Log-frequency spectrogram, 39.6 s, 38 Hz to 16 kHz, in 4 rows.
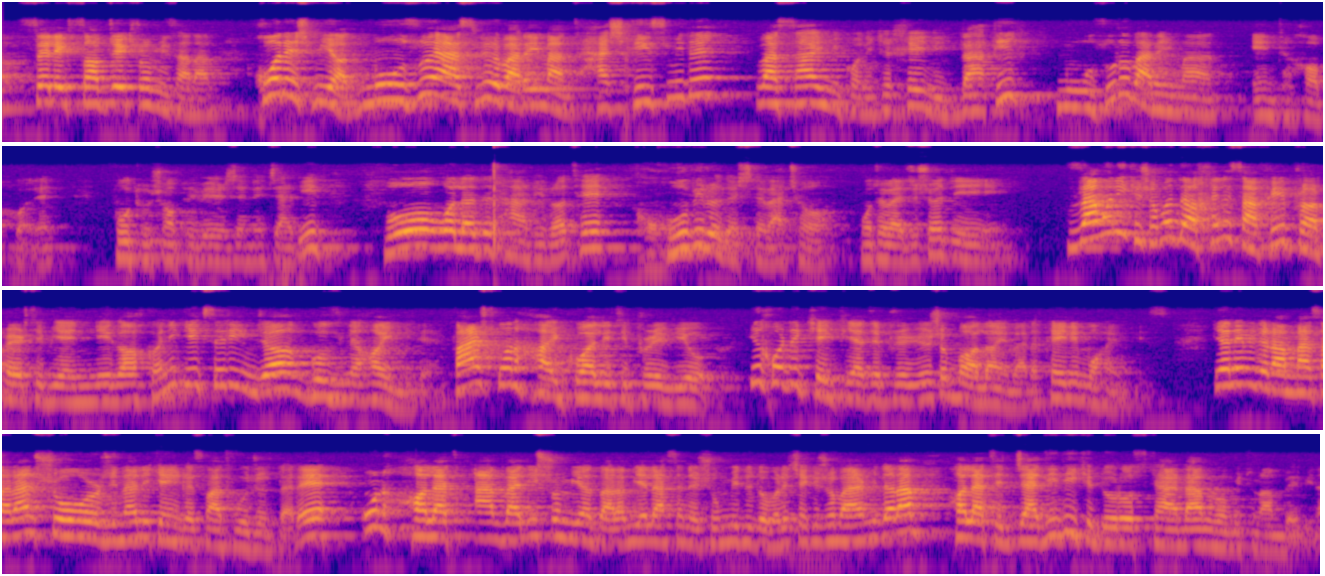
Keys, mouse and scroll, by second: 23.8 click.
